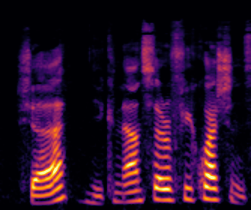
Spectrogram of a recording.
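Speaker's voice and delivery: plain reading voice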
